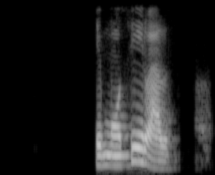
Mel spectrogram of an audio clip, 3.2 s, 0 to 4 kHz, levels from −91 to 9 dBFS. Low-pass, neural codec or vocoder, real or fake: 3.6 kHz; none; real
